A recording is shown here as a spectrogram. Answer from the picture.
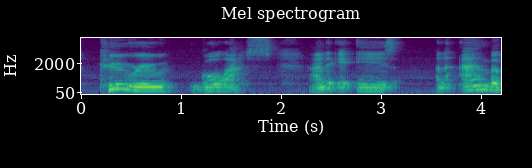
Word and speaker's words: Cwrw Gorlas: And apparently it is pronounced Cwrw gorlas.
